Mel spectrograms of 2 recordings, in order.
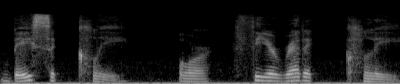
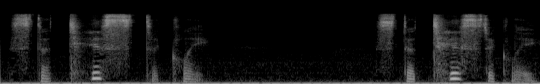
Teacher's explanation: in American English when you say that we don't even pronounce the a in words that have c a l l y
